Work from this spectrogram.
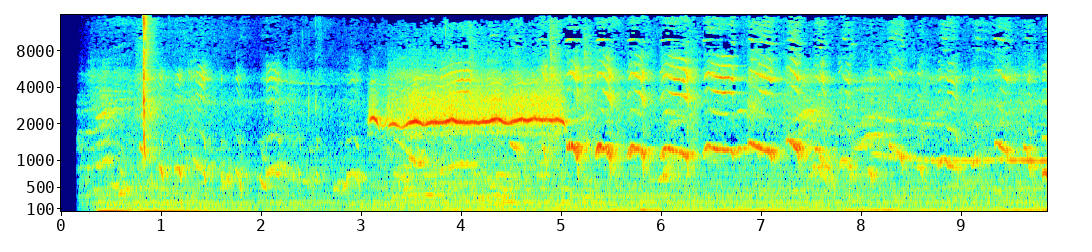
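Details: Labrador Retriever puppies in Pune, Maharashtra: many high, thin whimpers and yips overlapping, with a long steady whine in the middle and rising, wavering cries afterwards.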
